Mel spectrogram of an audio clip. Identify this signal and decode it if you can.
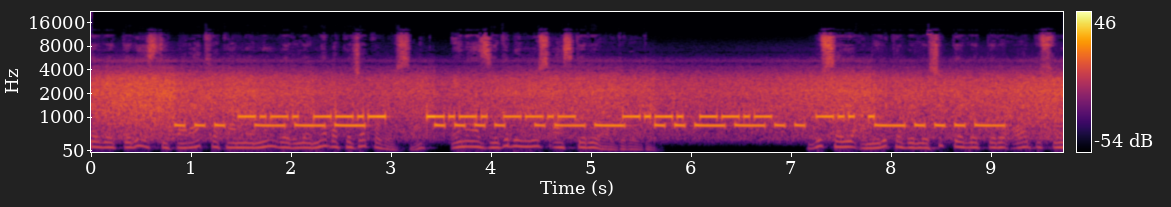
Morse code, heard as two keyed tones, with radio static and speech in Turkish. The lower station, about 12 wpm, 760 Hz: SO HW? <BT>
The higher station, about 23 wpm, 1020 Hz: CQ CQ CQ DE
